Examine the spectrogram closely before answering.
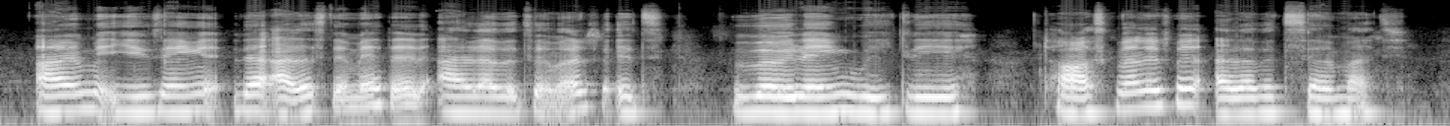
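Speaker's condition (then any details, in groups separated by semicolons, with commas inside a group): Cerebral palsy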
